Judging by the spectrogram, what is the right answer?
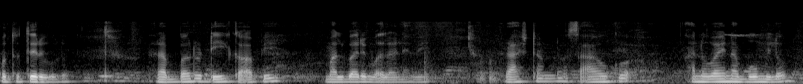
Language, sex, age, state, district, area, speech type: Telugu, male, 18-30, Telangana, Sangareddy, urban, spontaneous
